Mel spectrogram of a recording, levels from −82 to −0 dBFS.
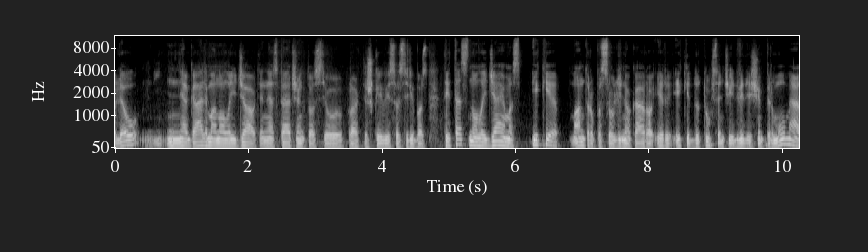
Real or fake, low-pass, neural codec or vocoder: real; 10.8 kHz; none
